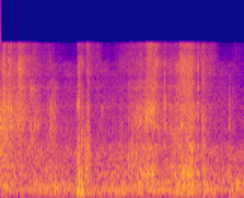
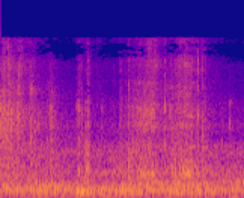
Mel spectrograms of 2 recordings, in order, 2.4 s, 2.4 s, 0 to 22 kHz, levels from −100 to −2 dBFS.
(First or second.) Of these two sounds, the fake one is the first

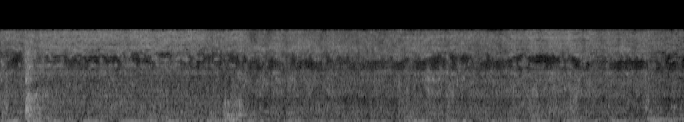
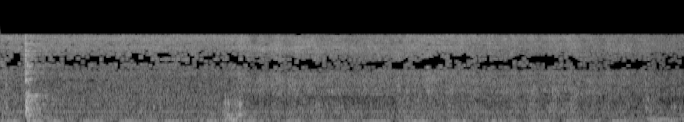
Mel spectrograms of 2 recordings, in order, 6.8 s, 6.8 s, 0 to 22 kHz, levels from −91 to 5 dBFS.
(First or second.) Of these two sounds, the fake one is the first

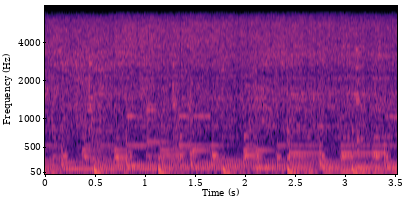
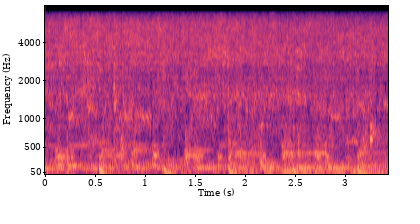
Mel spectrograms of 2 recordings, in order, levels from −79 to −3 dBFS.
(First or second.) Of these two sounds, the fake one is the second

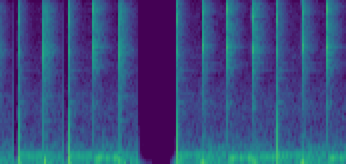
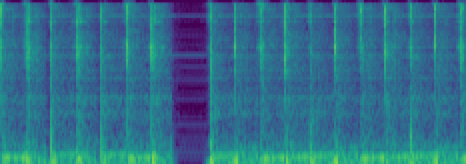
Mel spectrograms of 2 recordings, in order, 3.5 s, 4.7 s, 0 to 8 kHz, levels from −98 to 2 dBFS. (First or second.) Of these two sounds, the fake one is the second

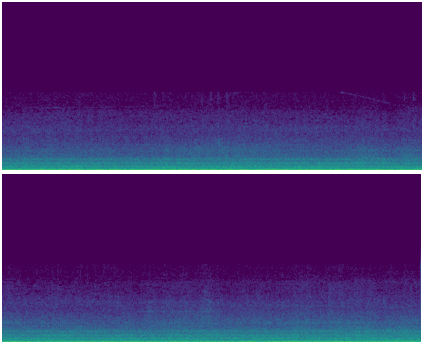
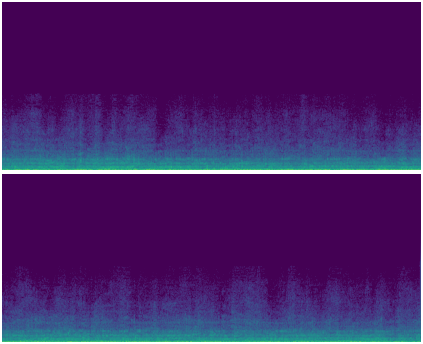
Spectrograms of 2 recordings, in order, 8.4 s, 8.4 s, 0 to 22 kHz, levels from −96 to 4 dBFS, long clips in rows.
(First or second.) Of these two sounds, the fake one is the second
